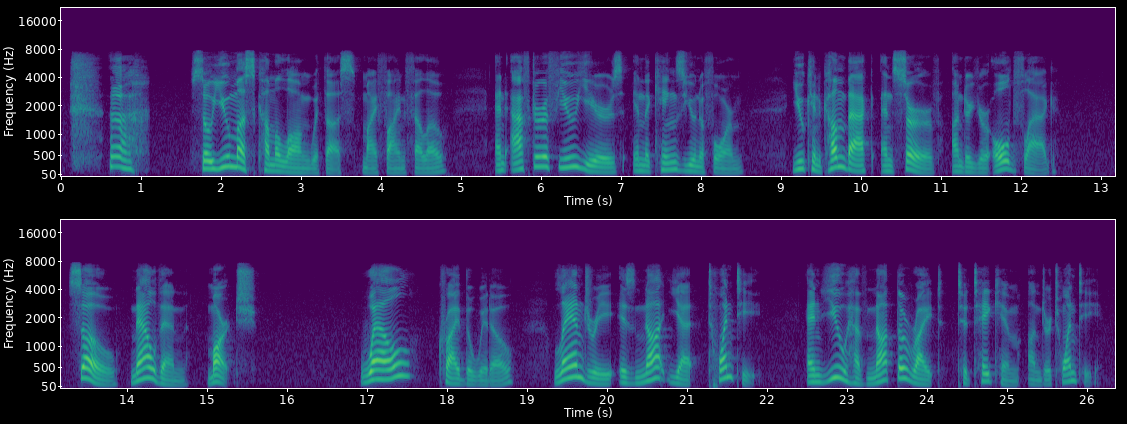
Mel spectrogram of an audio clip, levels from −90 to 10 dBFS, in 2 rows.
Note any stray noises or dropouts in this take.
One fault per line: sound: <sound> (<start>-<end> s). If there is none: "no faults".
sound: laugh (0.1-1.1 s)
